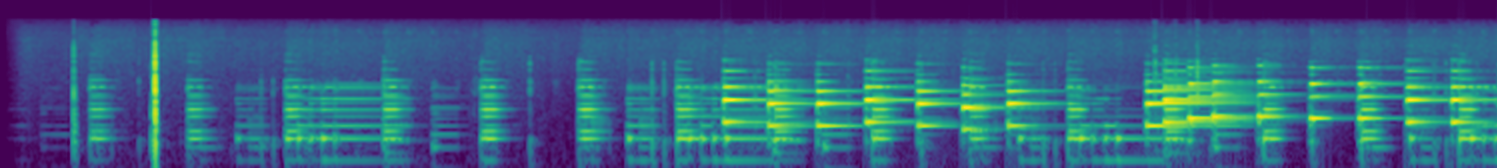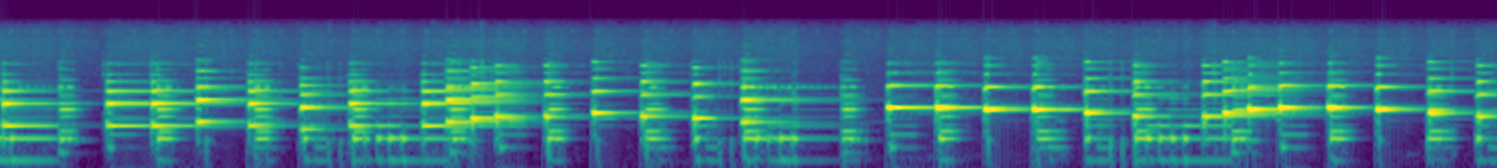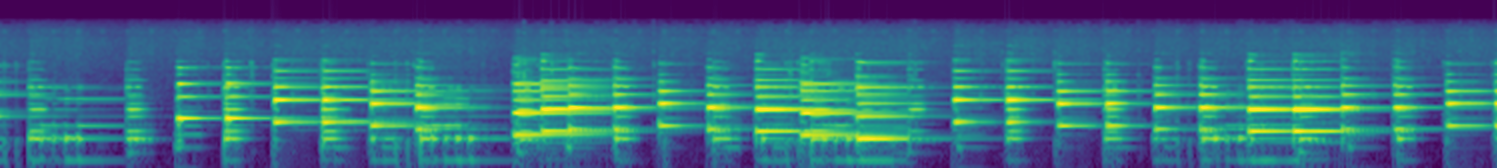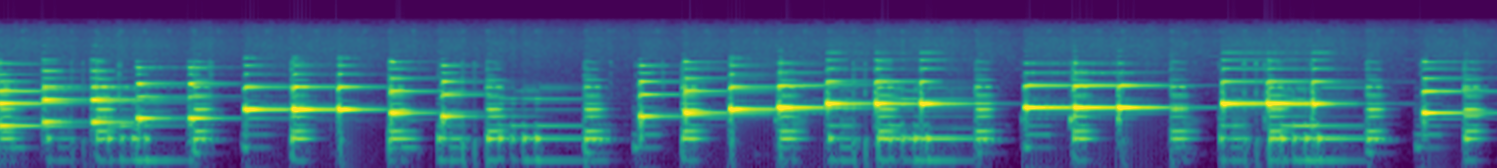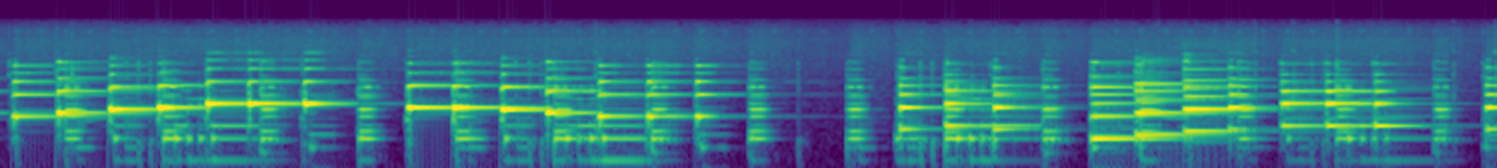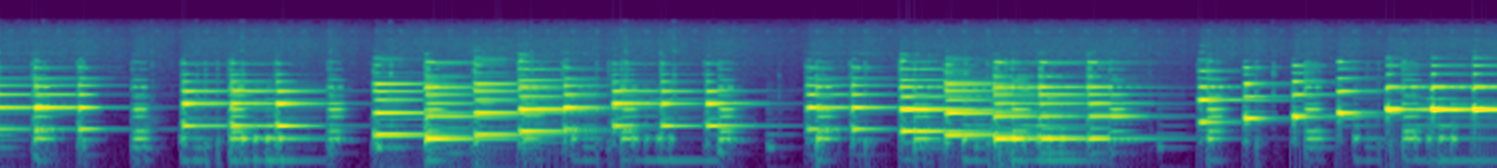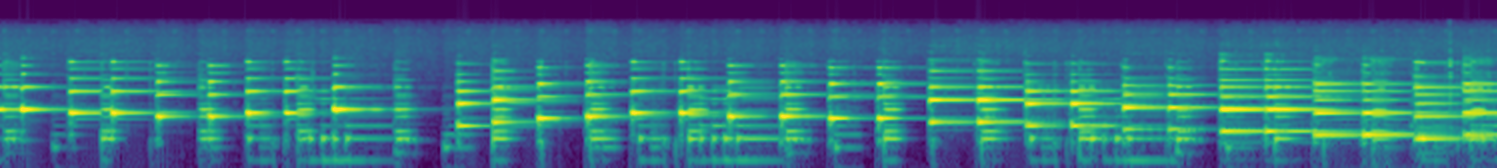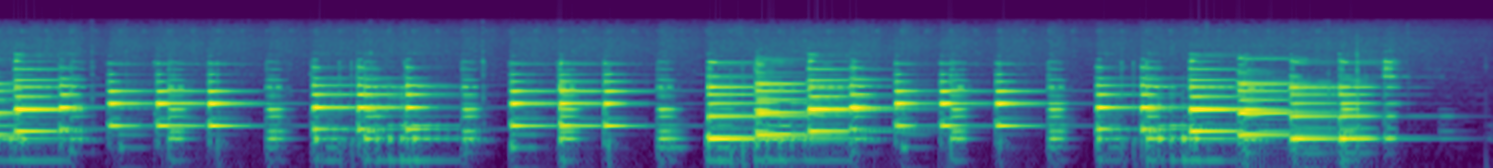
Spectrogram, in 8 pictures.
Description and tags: Esta melodía compuesta para demostrar un momento de alegría.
